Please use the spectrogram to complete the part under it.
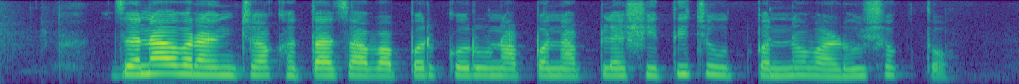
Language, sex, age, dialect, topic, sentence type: Marathi, female, 18-24, Varhadi, agriculture, statement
